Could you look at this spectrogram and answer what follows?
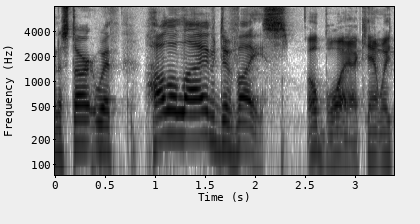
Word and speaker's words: DEV_IS: and we know that it is not an app devis like we thought last week thank you for clarifying how you pronounce it because I actually had no idea when you said it just now was the first time I learned how to say it uh you can pronounce it device or uh if you're speaking with a Japanese accent deviceu but that's kind of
